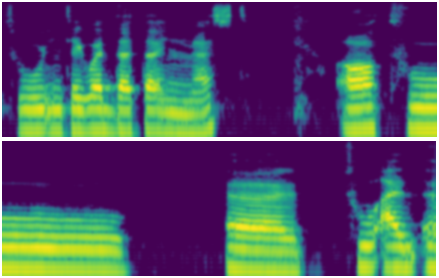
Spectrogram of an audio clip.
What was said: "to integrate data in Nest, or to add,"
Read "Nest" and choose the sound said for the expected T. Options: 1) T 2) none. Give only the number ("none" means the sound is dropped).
1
